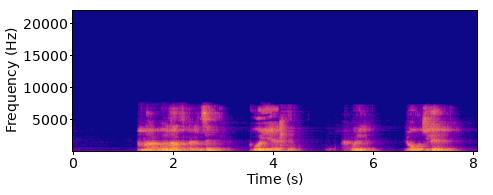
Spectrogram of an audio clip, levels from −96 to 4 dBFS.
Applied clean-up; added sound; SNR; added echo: neural mask model DeepFilterNet 3.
